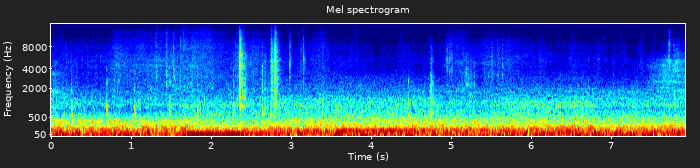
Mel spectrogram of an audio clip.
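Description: A Ford Fiesta's engine rumbles steadily from inside the cabin, a low, constant drone with a few brief mechanical clicks and ticks on top and no voices.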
